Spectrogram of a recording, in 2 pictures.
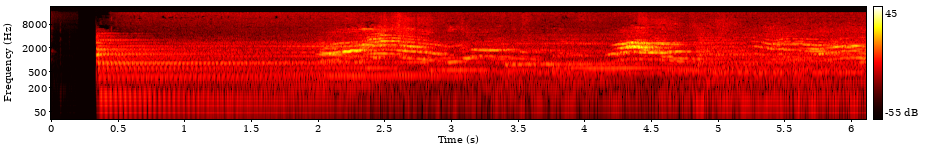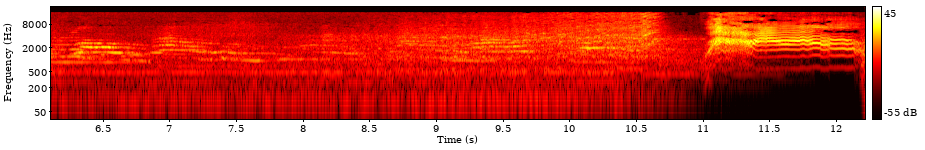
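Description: Loud cats meow and yowl almost nonstop for about eleven seconds, drawn-out wavering wails rising and falling and overlapping, before a brief cut and a final burst of cries.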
